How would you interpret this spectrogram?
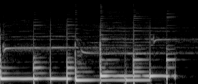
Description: Various Rhythm Voices, Transformed Voices; Chromatic Voices; Ableton; Factory Packs; Voice Box

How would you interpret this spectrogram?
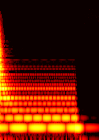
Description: Dice Keys, Synth Keys; Instruments; Miami Dice Keys; Ableton; Synth Essentials; Operator

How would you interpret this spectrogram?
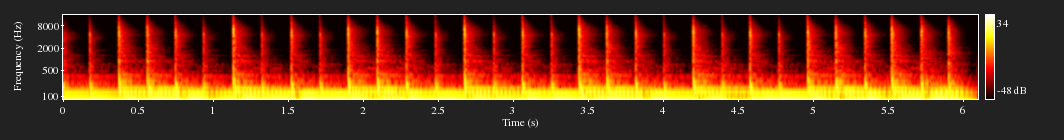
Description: Twist Toms Only 157 bpm; 4 4; MIDI Clips; Ableton; Factory Packs; Drum Booth

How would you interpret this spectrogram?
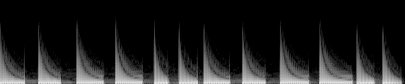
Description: Bass (G) 118bpm; Music Loops; Ableton; Singularities

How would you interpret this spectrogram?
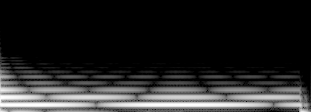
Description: blurry wurli; Piano & Keys; Ableton; Factory Packs; Beat Tools

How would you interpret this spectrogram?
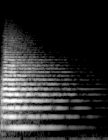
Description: Trumpet Solo Staccato; Ableton; Orchestral Brass

